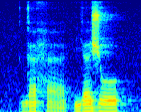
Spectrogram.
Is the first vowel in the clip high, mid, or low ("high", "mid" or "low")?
low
